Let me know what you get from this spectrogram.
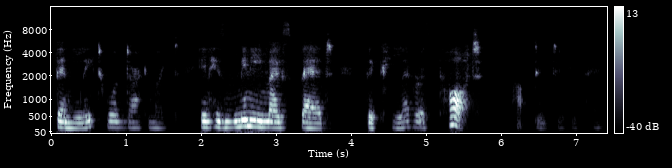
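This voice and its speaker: A woman reading a rhyming picture book aloud to children in an expressive, sing-song teacher's way. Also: lowish voice, slow pace, highs cut off.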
